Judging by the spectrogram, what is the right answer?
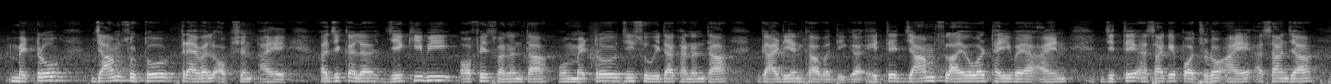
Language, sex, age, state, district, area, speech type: Sindhi, male, 18-30, Maharashtra, Mumbai Suburban, urban, spontaneous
